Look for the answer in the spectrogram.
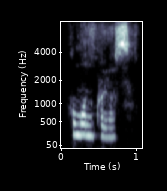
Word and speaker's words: Homunculus: Und jetzt eben dein Prosa-Debüt erschienen im, und jetzt musst du mir vielleicht nochmal mit der Aussprache helfen, Homunculus Verlag? – Homunculus.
